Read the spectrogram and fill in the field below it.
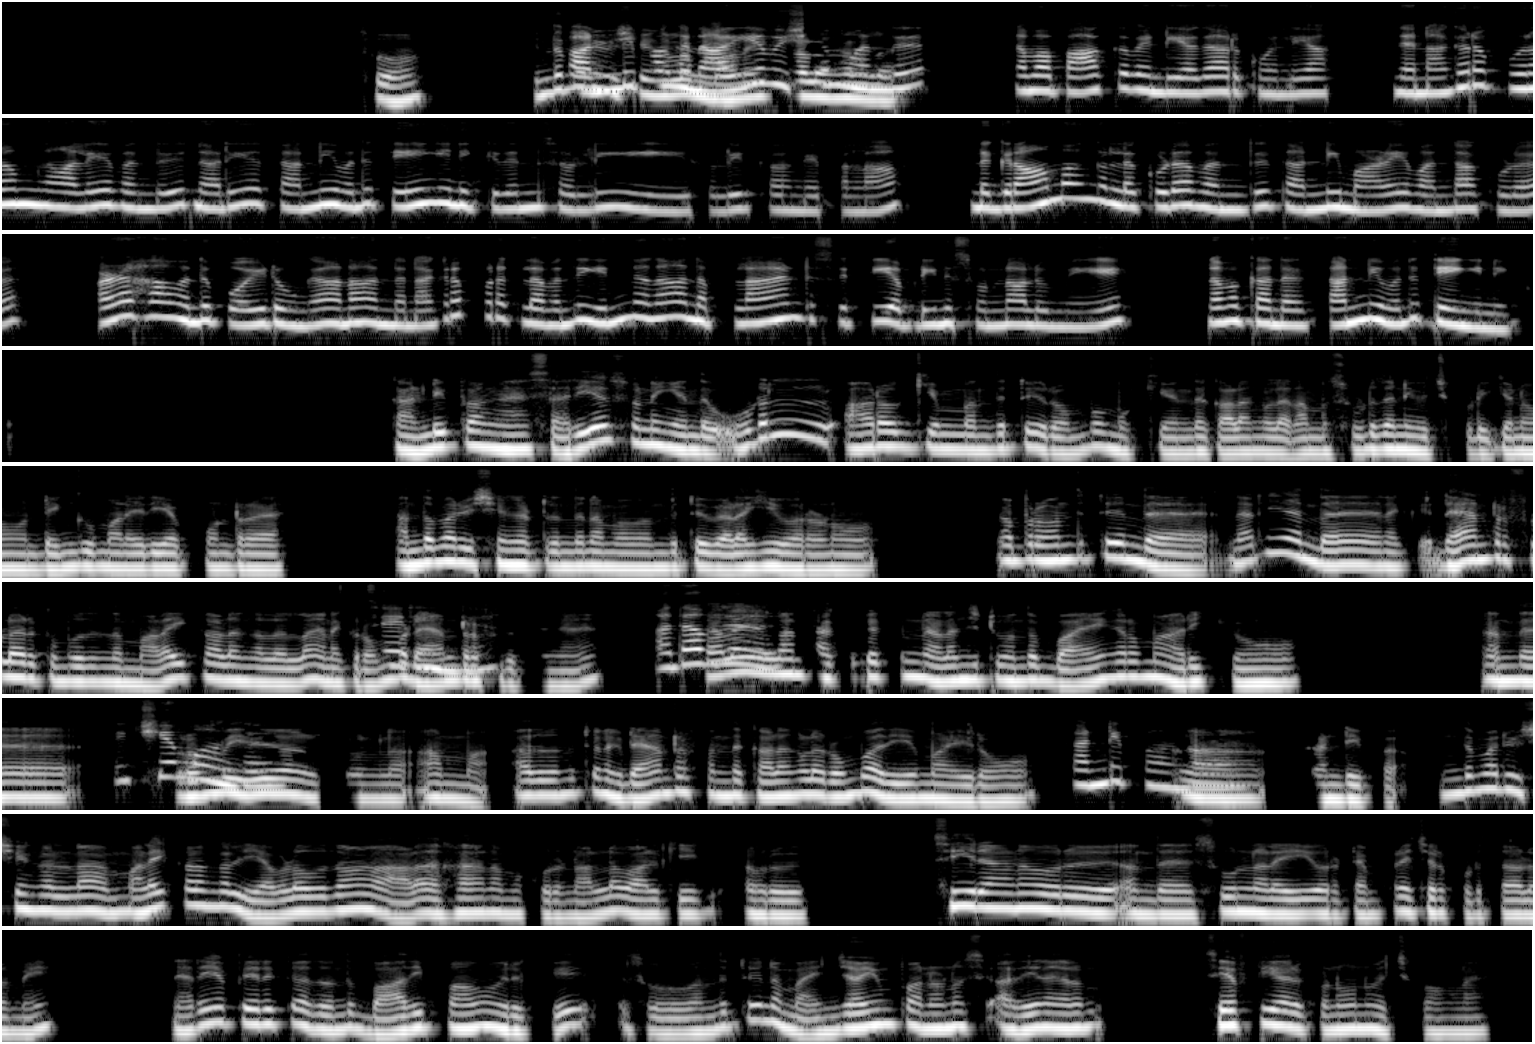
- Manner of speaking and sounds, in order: in English: "சோ"; drawn out: "சொல்லி"; in English: "பிளான்டு சிட்டி"; tapping; in English: "டான்ட்ரஃப்லாம்"; other background noise; in English: "டேண்ட்ரஃப்"; in English: "டான்ட்ரஃப்"; in English: "டெம்பரேச்சர்"
- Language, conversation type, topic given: Tamil, podcast, மழைக்காலம் உங்களை எவ்வாறு பாதிக்கிறது?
